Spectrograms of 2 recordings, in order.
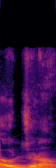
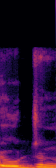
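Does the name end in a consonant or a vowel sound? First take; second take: vowel; consonant. First: The name ends in an added 'a' vowel. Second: The name ends in a consonant sound. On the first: This is how it is said in English. "ইংরেজিতে আমরা ... অর্জুনা বলি" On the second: This is how it is said in Bengali. "অর্জুন না বলে"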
